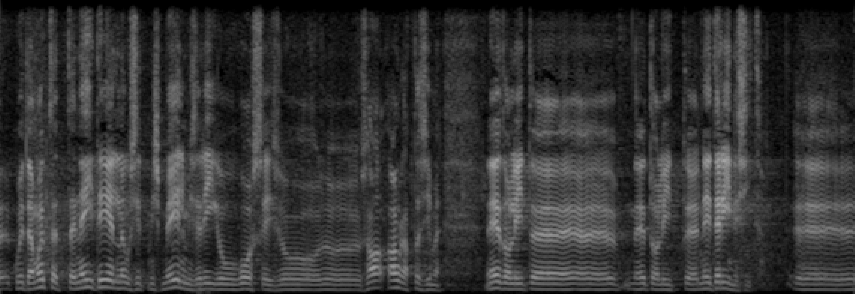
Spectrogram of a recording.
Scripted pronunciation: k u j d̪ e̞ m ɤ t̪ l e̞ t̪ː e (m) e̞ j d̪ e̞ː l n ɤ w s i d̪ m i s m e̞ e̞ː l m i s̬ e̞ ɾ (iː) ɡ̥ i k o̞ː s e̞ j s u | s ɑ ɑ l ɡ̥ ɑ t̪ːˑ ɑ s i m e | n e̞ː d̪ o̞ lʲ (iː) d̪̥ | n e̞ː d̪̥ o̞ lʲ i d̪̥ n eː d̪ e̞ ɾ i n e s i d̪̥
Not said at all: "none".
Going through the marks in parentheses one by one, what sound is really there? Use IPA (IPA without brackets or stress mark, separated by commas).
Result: n, iː, i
